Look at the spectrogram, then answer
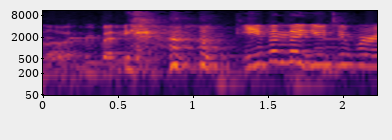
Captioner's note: giggles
